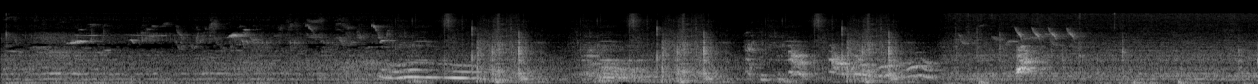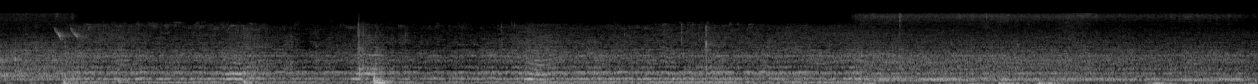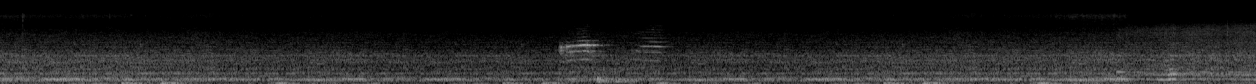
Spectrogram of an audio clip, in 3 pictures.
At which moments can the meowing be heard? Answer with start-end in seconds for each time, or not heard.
30.8-31.8.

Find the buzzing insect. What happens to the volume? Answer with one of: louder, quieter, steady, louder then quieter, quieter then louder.
quieter.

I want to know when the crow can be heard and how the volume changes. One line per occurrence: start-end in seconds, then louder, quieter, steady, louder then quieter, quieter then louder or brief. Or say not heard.
not heard.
